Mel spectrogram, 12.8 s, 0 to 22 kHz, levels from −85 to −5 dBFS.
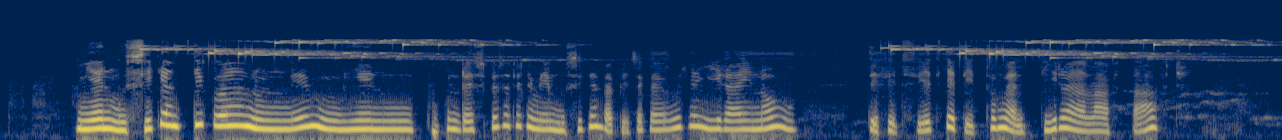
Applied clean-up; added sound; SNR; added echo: none; Chime; 18 dB; none.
